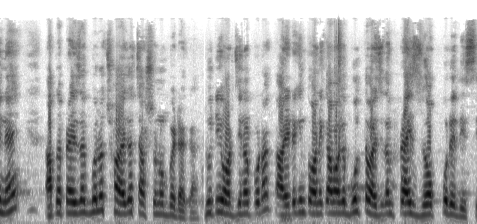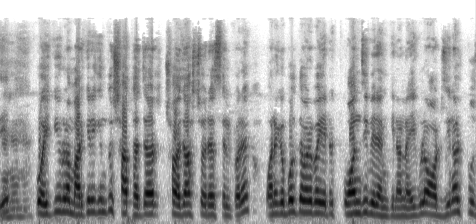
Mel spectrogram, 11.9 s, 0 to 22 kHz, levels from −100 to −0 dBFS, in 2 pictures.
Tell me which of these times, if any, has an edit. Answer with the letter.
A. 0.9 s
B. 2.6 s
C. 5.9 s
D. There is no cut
B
